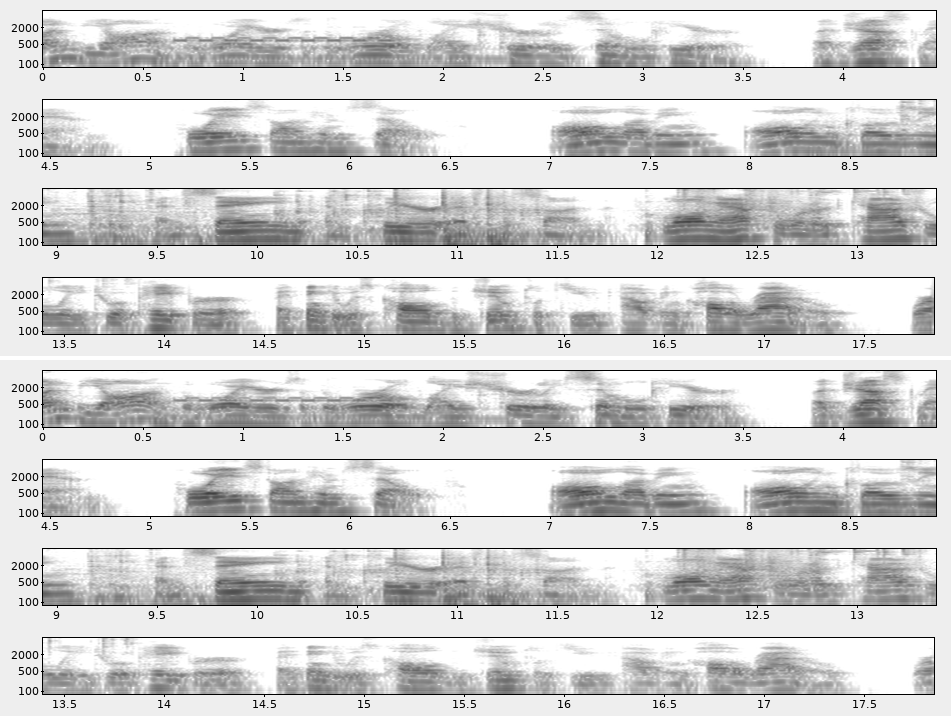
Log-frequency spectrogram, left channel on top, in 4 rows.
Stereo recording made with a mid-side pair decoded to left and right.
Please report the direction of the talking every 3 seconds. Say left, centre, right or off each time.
right, right, right, centre, left, left.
